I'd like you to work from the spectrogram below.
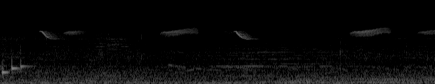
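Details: A female dark-grey bushchat, perched on a deodar twig guarding its ground nest in the western Himalaya, gives short, high, downslurred whistled notes, about one every second, over a low background rumble.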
